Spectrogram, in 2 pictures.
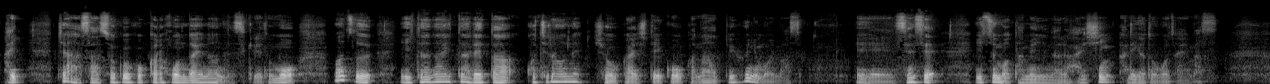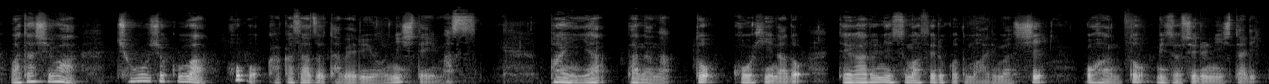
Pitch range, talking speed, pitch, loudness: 75-100 Hz, 330 characters per minute, 85 Hz, -25 LUFS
